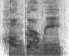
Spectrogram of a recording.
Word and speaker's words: Hungary: TV series that's right also the word Hungary made Soul sounds like hungry but Hungary has three syllables right there let's go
